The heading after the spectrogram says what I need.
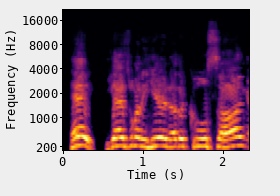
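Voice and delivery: high, loud retold call to the room. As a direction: pester them with mock enthusiasm. Drunk, replaying song to family.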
